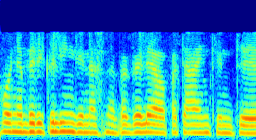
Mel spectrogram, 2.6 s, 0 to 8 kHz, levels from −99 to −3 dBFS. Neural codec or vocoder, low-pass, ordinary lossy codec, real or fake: codec, 16 kHz, 16 kbps, FunCodec, trained on LibriTTS, 50 frames a second; 7.2 kHz; AAC, 16 kbps; fake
